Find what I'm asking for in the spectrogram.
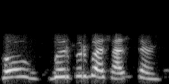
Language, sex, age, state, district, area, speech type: Marathi, female, 18-30, Maharashtra, Ahmednagar, rural, conversation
